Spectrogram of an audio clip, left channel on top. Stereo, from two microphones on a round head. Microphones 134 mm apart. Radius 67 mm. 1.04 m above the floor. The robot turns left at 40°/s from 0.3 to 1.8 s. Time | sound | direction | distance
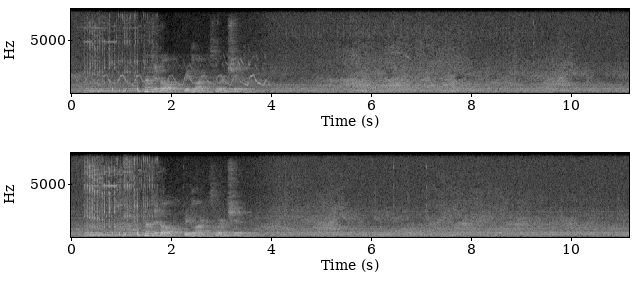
1.4 | a man speaking | 10° right (ahead or behind) | 1.0 m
